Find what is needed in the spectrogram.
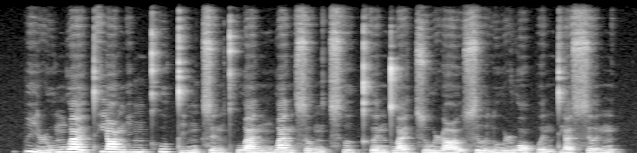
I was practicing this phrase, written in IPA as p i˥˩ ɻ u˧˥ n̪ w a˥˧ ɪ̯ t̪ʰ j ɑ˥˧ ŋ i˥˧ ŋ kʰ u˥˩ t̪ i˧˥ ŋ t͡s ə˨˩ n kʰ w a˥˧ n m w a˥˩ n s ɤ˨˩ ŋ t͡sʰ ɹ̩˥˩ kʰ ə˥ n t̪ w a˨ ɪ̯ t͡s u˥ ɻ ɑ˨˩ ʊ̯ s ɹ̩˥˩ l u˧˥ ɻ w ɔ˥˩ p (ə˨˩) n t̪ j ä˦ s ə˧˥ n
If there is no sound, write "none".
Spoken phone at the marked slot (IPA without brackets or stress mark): ə˨˩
